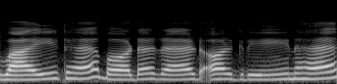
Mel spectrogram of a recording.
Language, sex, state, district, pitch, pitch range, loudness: Hindi, female, Punjab, Fazilka, 240 Hz, 225-255 Hz, -17 LUFS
